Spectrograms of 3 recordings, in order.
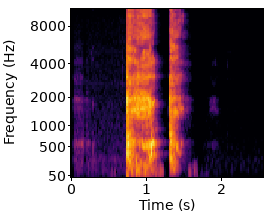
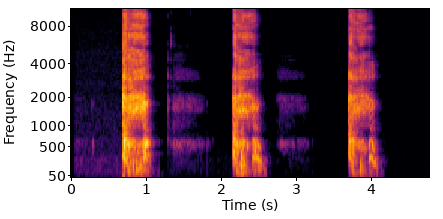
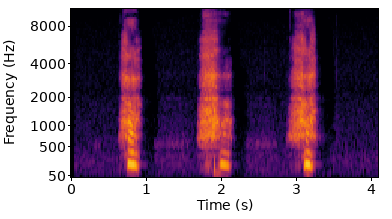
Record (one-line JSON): {"cough_length": "2.6 s", "cough_amplitude": 32768, "cough_signal_mean_std_ratio": 0.34, "three_cough_length": "4.8 s", "three_cough_amplitude": 32768, "three_cough_signal_mean_std_ratio": 0.32, "exhalation_length": "4.1 s", "exhalation_amplitude": 13768, "exhalation_signal_mean_std_ratio": 0.36, "survey_phase": "beta (2021-08-13 to 2022-03-07)", "age": "18-44", "gender": "Female", "wearing_mask": "No", "symptom_cough_any": true, "symptom_runny_or_blocked_nose": true, "symptom_onset": "3 days", "smoker_status": "Never smoked", "respiratory_condition_asthma": false, "respiratory_condition_other": false, "recruitment_source": "REACT", "submission_delay": "1 day", "covid_test_result": "Negative", "covid_test_method": "RT-qPCR", "influenza_a_test_result": "Negative", "influenza_b_test_result": "Negative"}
